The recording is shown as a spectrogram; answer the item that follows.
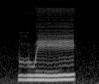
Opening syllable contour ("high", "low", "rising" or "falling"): rising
